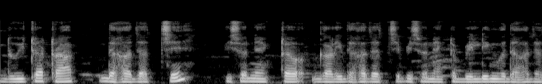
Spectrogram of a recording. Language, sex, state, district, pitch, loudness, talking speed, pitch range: Bengali, male, Assam, Hailakandi, 130 Hz, -17 LUFS, 155 wpm, 125-140 Hz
